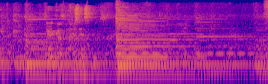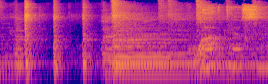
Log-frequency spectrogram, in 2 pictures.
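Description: Acoustic guitar strumming chords, each left to ring. A few sharp hits come about six to seven seconds in, and a fresh chord follows them.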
